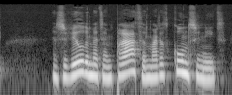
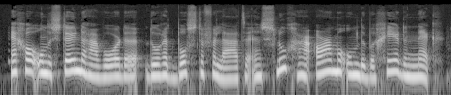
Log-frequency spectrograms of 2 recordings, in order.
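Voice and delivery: ordinary delivery

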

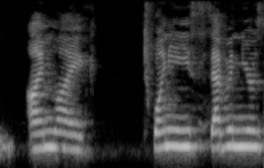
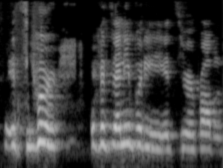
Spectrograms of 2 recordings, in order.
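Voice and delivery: louder, emphatic repeat; 3 semitones higher, 8 dB louder than usual. Real, not acted. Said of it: "repeating her point louder".

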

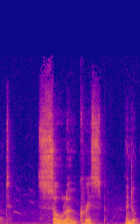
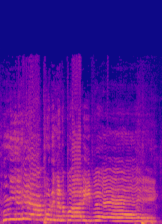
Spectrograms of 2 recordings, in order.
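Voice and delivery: very high, drawn-out squealed jeer; sandy-haired kid impression; much slower than usual. Sandy-haired crony cheering on the beating, high squealed jeer. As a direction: stretch it into a shrill, slow taunt. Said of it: "little sandy-haired kid".

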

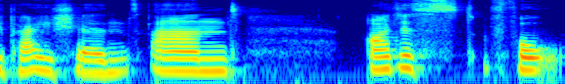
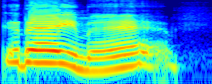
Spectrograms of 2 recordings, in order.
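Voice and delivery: loud, high, hammy Australian accent; badly faked Australian, pitched up; attempted Australian accent; 5 semitones higher, 7 dB louder than usual. Shown as a demonstration. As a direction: greet loudly in a bad Australian accent. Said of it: "What's an Australian accent?".

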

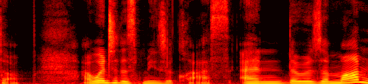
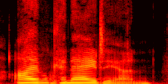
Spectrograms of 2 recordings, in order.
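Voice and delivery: higher, imitated posh transatlantic twang; posh American, British twang; 6 semitones higher than usual. The mom corrects her, posh British-tinged twang. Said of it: "She sort of talked like this".

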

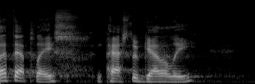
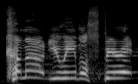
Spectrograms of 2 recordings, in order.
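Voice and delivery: high, loud commanding cry; mock exorcism; 11 semitones higher, 4 dB louder than usual. Disciple hamming up casting out the spirit loudly.

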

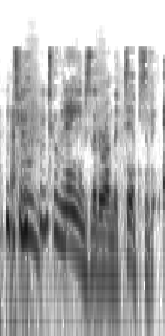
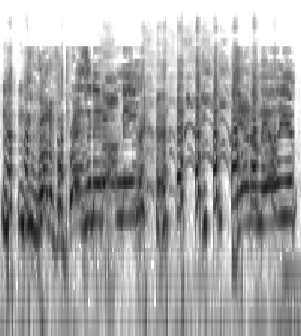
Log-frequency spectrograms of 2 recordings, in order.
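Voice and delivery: very high, hammed-up indignant character voice; Mother Nature; 3 dB louder than usual. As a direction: scold one man in a piercing put-on voice. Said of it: "She looks at one guy and goes".

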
